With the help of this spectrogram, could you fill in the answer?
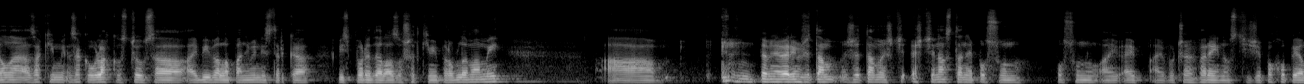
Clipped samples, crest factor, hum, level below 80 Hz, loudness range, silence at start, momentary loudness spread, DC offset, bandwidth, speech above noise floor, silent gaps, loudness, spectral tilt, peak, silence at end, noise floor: under 0.1%; 22 dB; none; -64 dBFS; 5 LU; 0 s; 11 LU; under 0.1%; 15 kHz; 28 dB; none; -26 LUFS; -6.5 dB/octave; -4 dBFS; 0 s; -54 dBFS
